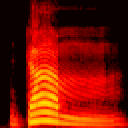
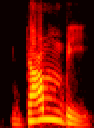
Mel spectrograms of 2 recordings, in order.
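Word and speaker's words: dumb: Right pronunciation কি বলতো my dear soldiers? ডাম, ডাম, tram, not ডাম্বি। ডাম্বি কিন্তু হবে না। কেন বলতো? এটা হচ্ছে বি হচ্ছে সাইলেন্ট লেটার। বি কি বলতো? Silent letter.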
